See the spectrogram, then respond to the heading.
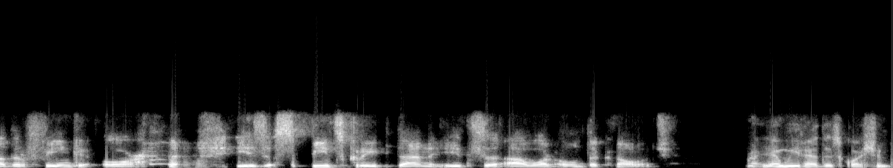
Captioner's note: laughs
